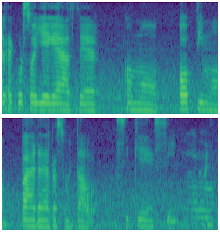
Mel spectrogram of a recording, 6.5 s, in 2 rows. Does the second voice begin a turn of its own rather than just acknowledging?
Yes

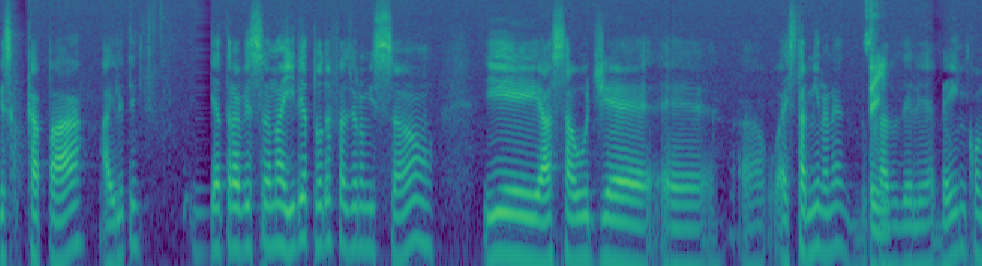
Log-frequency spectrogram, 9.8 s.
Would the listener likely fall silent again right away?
Yes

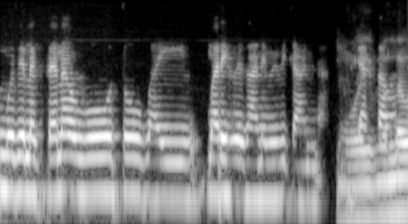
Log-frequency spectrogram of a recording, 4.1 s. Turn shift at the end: Yes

